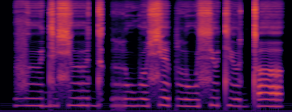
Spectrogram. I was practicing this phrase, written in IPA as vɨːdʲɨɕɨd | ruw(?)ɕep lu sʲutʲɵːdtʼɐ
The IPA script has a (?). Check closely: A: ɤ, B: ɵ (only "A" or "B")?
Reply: B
